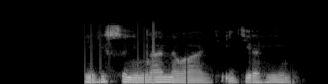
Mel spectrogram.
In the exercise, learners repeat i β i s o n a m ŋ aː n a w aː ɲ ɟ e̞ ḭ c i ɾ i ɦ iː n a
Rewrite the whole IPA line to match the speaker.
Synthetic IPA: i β i s o n i m ŋ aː n a w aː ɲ ɟ e̞ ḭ ɟ i ɾ a ɦ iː n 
